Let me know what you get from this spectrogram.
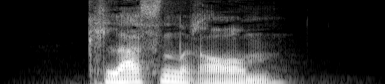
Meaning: classroom
- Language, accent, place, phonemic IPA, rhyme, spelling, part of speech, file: German, Germany, Berlin, /ˈklasn̩ˌʁaʊ̯m/, -aʊ̯m, Klassenraum, noun, De-Klassenraum.ogg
